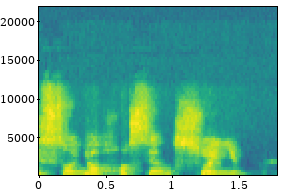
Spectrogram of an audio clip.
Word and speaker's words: José: Olha como eu pronuncio o J. José. Ha, re, ri, ro, ru. José.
